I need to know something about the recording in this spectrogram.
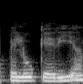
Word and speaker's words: peluquería: La peluquería means salon. QUE is pronounced as K, as I told you earlier.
